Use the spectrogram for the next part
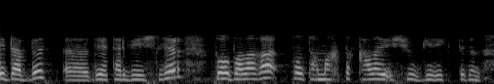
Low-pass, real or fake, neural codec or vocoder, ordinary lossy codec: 7.2 kHz; real; none; AAC, 16 kbps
